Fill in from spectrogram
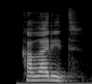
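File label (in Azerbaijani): "kolorit", Azerbaijani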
